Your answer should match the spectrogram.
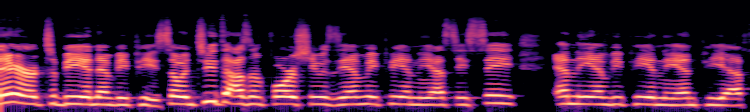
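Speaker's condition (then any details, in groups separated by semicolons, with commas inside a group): No condition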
